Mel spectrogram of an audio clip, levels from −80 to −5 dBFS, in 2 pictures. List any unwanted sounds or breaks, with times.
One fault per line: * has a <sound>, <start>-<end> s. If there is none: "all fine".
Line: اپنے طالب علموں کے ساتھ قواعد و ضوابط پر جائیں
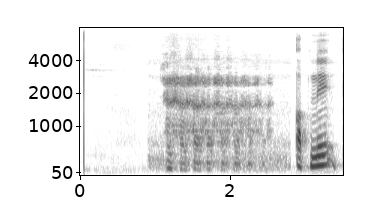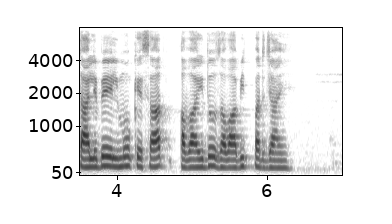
* has a laugh, 1.1-2.6 s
